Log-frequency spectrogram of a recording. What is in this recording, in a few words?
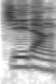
"ji1 dang4", Chinese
